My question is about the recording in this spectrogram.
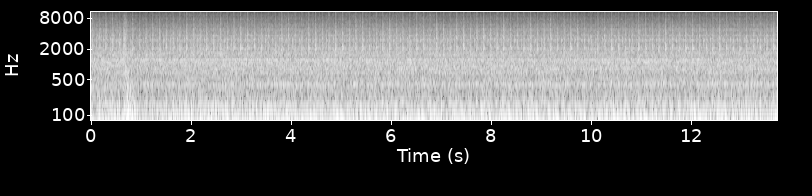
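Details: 1959 Cadillac V8 project car, unstarted for 11 years, first run on a temporary fuel supply after cleaning points and checking plugs: uneven light tapping, about three to four a second, over a rough idle; noisy lifters or sticking valves suspected.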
